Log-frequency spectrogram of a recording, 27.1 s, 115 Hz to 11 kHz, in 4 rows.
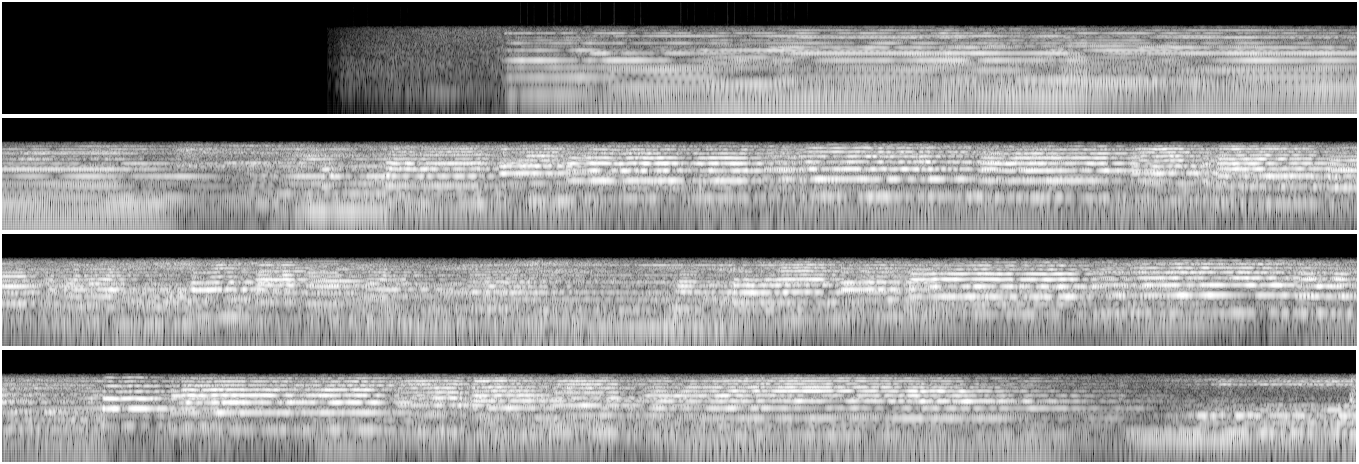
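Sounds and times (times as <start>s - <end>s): organ sustained chords: 1.7s - 27.0s
trumpet playing melody: 6.8s - 27.0s.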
